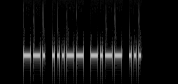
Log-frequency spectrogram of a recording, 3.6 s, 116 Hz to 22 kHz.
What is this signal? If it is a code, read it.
Morse code, heard as a keyed tone, about 25 wpm, 700 Hz. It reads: G3YS
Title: DXCC-100 Call Signs - 4 Characters - Repeated 2x - 25wpm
